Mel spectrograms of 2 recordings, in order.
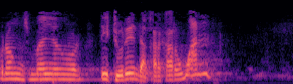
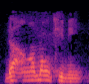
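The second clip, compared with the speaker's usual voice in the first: ordinary delivery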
